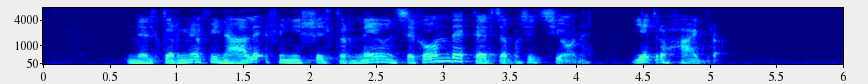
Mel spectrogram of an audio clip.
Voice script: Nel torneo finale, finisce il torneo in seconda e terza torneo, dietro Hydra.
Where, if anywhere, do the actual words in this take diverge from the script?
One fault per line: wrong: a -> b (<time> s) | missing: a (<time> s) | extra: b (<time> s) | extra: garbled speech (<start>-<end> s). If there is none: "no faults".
wrong: torneo -> posizione (3.5 s)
